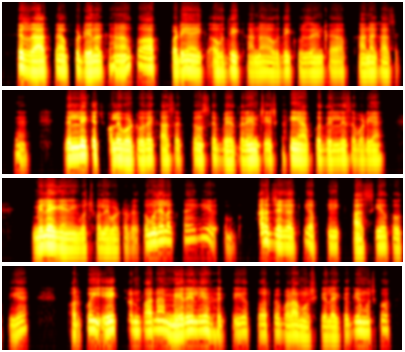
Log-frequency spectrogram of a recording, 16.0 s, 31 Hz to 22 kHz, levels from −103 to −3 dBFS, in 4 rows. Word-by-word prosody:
फिर 145 -2 +8
रात 110 -2 +7
में 115 - +2
आपको 110 - -2
डिनर 105 +1 +3
खाना 110 +1 -3
हो - - 0
तो 155 +1 -9
आप 135 -2 +1
बढ़िया 110 +2 +2
एक 105 -2 -3
अवधी 105 +2 -3
खाना, 100 0 -8
अवधी 100 +3 -6
कुज़ीन 100 -1 -7
का 105 +1 -10
आप 100 - -12
खाना 100 +2 -2
खा 100 0 -6
सकते - - -19
हैं। - - -11 0.4
दिल्ली 125 +3 +9
के - - +5
छोले 115 +1 +2
भटूरे 105 +1 +3
खा 100 0 -5
सकते 110 +2 -11
हैं, - - 0
उससे 105 +3 -8
बेहतरीन 100 +1 0
चीज़ 105 -1 -7
कहीं 110 -2 +3
आपको 100 +1 -2
दिल्ली 100 0 -4
से 100 - -12
बढ़िया 100 0 -7 0.5
मिलेंगे 115 -1 +8
नहीं 95 0 -1
वो 95 - -6
छोले 95 -1 -6
भटूरे। 95 +2 -9
तो 130 - -6
मुझे 150 +3 +3
लगता 170 +1 -7
है 185 - -13
कि 205 0 -12 0.5
हर 155 - +5
जगह 120 -1 +1
की 105 - -15
अपनी 115 - -7
एक 115 - -9
ख़ासियत 115 +5 -5
होती 105 +4 -9
है 145 +4 -7 0.4
और - - -4
कोई 160 - +3
1 150 - +2
चुन 140 -2 -3
पाना 140 +2 -1
मेरे 115 +2 +4
लिए 145 0 +1
व्यक्तिगत 125 +2 -9
तौर 120 -1 -7
पे 125 - -9
बड़ा 110 -2 -3
मुश्किल 100 0 -9
है 95 - -5
क्योंकि 115 +7 -6
मुझको 140 +3 -4
110 Hz, 260 wpm, -22 LUFS, 100-125 Hz, 0.5 s, दिल्ली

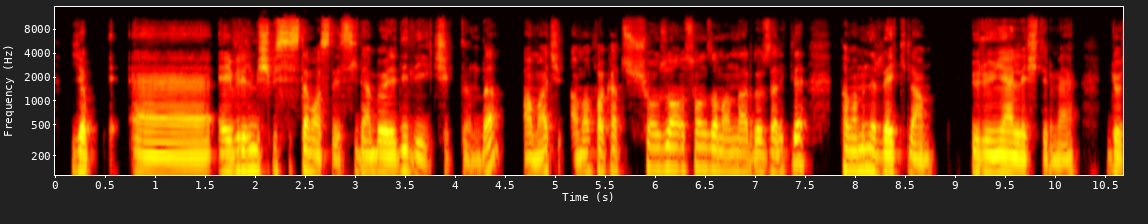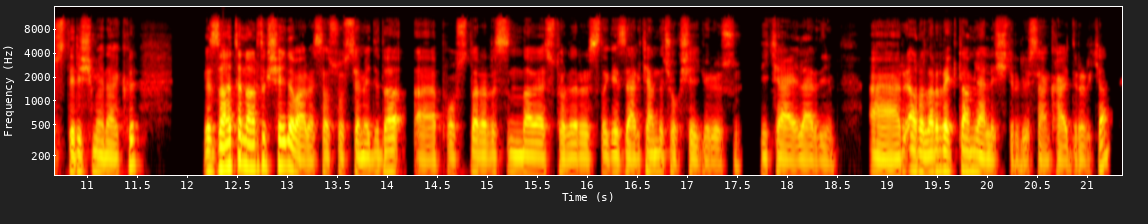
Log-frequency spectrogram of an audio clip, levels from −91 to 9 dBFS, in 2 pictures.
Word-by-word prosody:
yap - - +1
e 470 - -12 0.2
eee, 100 -1 +1
evrilmiş 115 +3 +3
bir 125 - 0
sistem 115 0 +5
aslında. 100 -2 +1
Eskiden 105 +4 -1
böyle 100 -1 +4
değildi 115 -4 -1
ilk 90 -4 -6
çıktığında. - - -4 0.2
Amaç - - -2
ama 100 +3 -3
fakat 110 - -2
şu 125 -1 -3
zon 130 -1 +1
son 130 +1 -3
zamanlarda 110 -3 -1
özellikle 110 +11 -2 0.3
tamamıyla 120 -2 0
reklam, 100 -3 +1 0.4
ürün 105 -1 +2
yerleştirme, 95 -1 0 0.3
gösteriş 105 +1 -1
merakı 100 +9 -2 0.7
ve 115 - +5
zaten 150 - +6
artık 145 +3 +3
şey 155 -1 +4
de - - +9
var 90 - +4
mesela 90 - -2
sosyal - - -3
medyada, 100 +4 0
aaa, 90 0 -4
post'lar 95 +1 -2
arasında 100 +1 0
ve 95 -1 +1
story'ler 95 0 -2
arasında 95 +1 0
gezerken 100 +1 -1
de - - -3
çok - - -6
şey 95 -3 -3
görüyorsun, 85 -1 -7 0.2
hikâyeler 90 -2 -1
diyeyim. 90 -1 -9 0.3
Aaa, 105 - -2
aralara 100 +4 +3
reklam 115 -2 +3
yerleştiriliyor 95 -3 -3
sen 90 0 -6
kaydırırken. 90 0 -4
100 Hz, 150 wpm, -23 LUFS, 95-110 Hz, 0.7 s, de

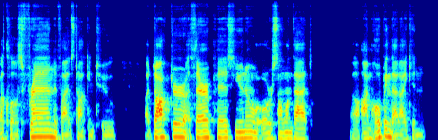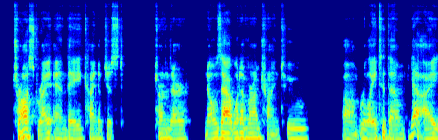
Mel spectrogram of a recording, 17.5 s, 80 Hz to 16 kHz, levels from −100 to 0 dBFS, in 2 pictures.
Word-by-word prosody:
a - - -2
close - - -6
friend, 145 0 +4
if 115 -2 -3
I 90 - -1
was 90 - -10
talking 85 0 -7 0.2
to 85 -1 -12 0.6
a - - -6
doctor, 135 +1 +8
a 105 -4 -2
therapist, 125 0 +2
you 120 0 +2
know, 125 0 +1
o - - -5
or 105 0 -3
someone 110 +1 -2
that, 105 -1 +3 0.9
uh, - - -5
I'm 110 -1 -1
hoping 135 +7 +3
that 115 - 0
I 90 +1 -3
can 90 -1 -13 0.6
trust, 155 0 0
right, 95 +3 -5
and 100 0 -8
they 95 +1 -6
kind 100 0 -6
of 95 - -12
just 95 -1 -10 0.7
turn 105 0 -6
their 100 0 -7 0.4
nose 105 +4 -6
at 110 -1 +5
whatever 110 -1 -4
I'm 105 0 -4
trying 95 -2 -12
to, 105 0 -8 0.7
um, 95 -1 -9
relay 100 -1 -5
to 125 - -1
them. 95 -3 -9
Yeah, - - -1 0.2
I - - -6
105 Hz, 155 wpm, -30 LUFS, 95-125 Hz, 0.9 s, doctor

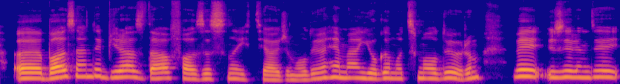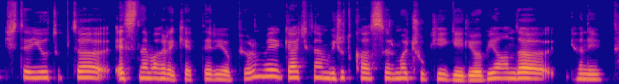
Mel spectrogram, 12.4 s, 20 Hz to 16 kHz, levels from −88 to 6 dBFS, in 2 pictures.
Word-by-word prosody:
Aaa, 205 -3 +7
bazen 260 +4 +6
de 275 -5 -2
biraz 240 -2 0
daha 205 +2 +3
fazlasına 190 -1 -2
ihtiyacım 160 -3 -4
oluyor, 185 +8 -3
hemen 225 -2 0
yoga 210 -1 -1
matımı 205 +1 -4
alıyorum. 200 +2 0 0.3
Ve 270 -1 +5
üzerinde, 240 0 0
işte, 240 -1 -5
YouTube'da 230 +1 -1
esneme 210 +1 0
hareketleri 175 -1 -4
yapıyorum. 195 - -4
Ve 270 -1 +1
gerçekten 230 -2 -2
vücut 205 +1 -4
kaslarıma 210 0 -2
çok 195 -2 -10
iyi 185 -3 -3
geliyor. 150 -1 +1
Bir 200 - +2
anda, 210 0 +4
ııı, 190 - 0 0.3
hani, 175 -1 -3
210 Hz, 145 wpm, -24 LUFS, 190-230 Hz, 0.3 s, Aaa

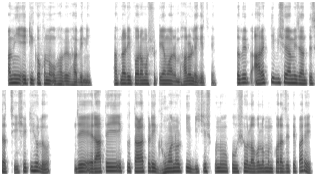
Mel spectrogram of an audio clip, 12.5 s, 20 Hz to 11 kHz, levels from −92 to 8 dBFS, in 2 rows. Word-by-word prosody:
আমি 150 +1 +5 0.2
এটি 140 0 0
কখনো 130 -1 +2
ওভাবে 115 -1 0
ভাবিনি। 90 -3 -2 0.5
আপনার 130 +1 +1
এই 130 - 0
পরামর্শটি 125 0 0
আমার 125 -1 +1 0.2
ভালো 110 +3 +1
লেগেছে। 85 -3 -5 0.5
তবে 145 +2 +1 0.3
আরেকটি 155 +6 0
বিষয় 155 +1 +1
আমি 150 0 +4
জানতে 130 0 0
চাচ্ছি। 115 -4 -3
সেটি 140 +3 -1
হলো 125 -10 +2 0.6
যে, 130 +2 +4 0.3
রাতে 125 +4 +2 0.2
একটু 140 0 -7
তাড়াতাড়ি 135 +2 +2
ঘুমানোর 130 +7 +3
কি 140 - 0 0.2
বিশেষ 125 +4 -3
কোনো 135 0 +1 0.2
কৌশল 125 +2 0
অবলম্বন 125 +2 0
করা 125 0 +1
যেতে 125 +1 -3
পারে? 150 -2 0
130 Hz, 155 wpm, -22 LUFS, 120-140 Hz, 0.6 s, আমি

